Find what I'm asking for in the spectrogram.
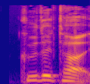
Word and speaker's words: coup d'état: Coup d'état is the French word.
